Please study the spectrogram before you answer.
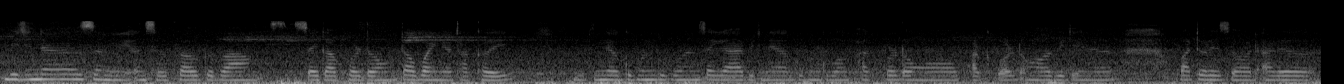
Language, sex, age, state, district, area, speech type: Bodo, female, 18-30, Assam, Chirang, rural, spontaneous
